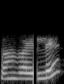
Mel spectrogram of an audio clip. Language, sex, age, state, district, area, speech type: Odia, female, 45-60, Odisha, Gajapati, rural, conversation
